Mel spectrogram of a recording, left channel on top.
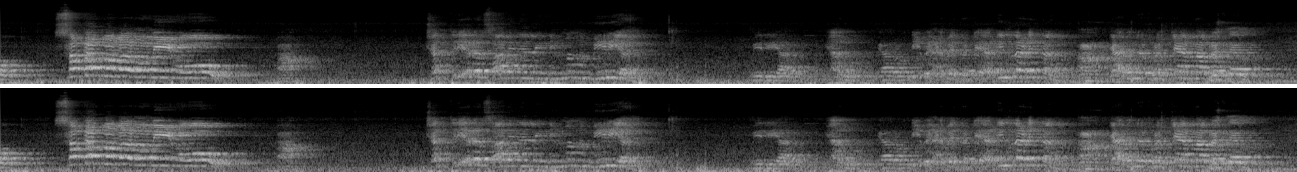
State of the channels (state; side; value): normal; both; correlation 0.88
